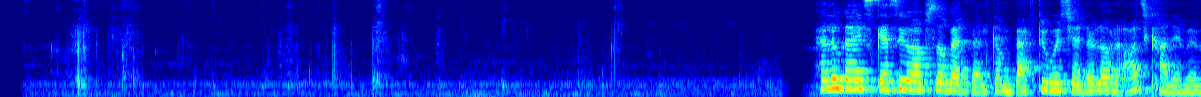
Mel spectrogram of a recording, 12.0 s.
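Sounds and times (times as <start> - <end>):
crunchy bite: 0.2 - 7.5
person chewing: 0.2 - 7.8.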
